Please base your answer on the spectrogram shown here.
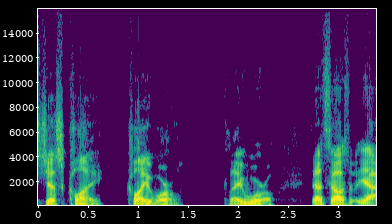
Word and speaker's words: Worrell: whirl that's awesome yeah and I'm saying War El so you got to correct me when I'm no no no that's greatable man that's impressive one syllable in wh you're doing it good you're doing it I mean you're actually doing it right it's just this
